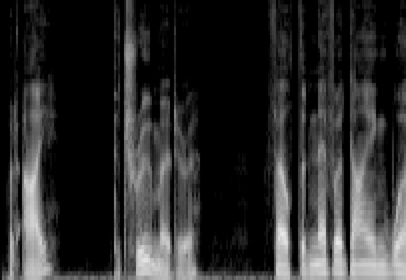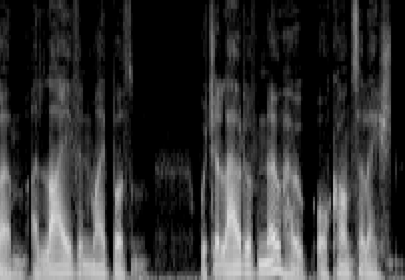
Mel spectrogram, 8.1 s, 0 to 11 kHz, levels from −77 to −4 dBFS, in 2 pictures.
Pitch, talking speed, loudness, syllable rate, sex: 95 Hz, 155 wpm, -21 LUFS, 5.3 syllables/s, male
